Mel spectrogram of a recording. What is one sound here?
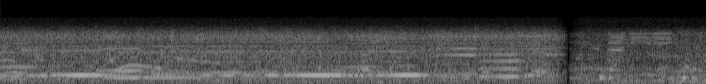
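Water splashes steadily in a fountain outdoors.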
